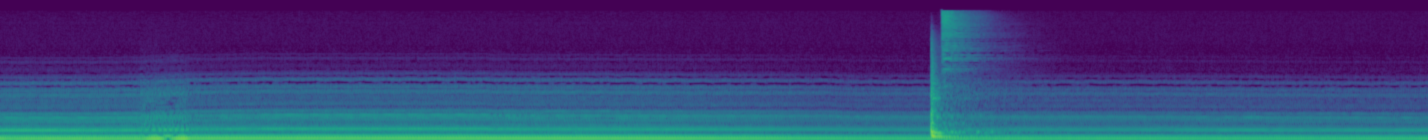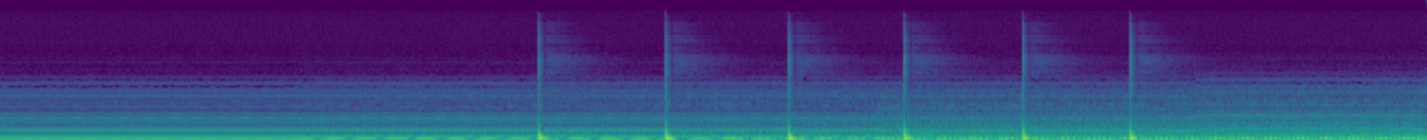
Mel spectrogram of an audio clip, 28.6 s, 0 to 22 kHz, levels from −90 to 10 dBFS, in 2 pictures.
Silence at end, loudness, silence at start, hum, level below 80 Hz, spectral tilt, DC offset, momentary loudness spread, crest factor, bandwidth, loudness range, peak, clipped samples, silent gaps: 0 s; -25 LUFS; 0 s; none; -22 dBFS; -7 dB/octave; under 0.1%; 11 LU; 22 dB; 16 kHz; 8 LU; 0 dBFS; under 0.1%; none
